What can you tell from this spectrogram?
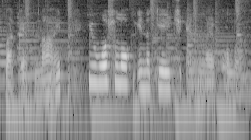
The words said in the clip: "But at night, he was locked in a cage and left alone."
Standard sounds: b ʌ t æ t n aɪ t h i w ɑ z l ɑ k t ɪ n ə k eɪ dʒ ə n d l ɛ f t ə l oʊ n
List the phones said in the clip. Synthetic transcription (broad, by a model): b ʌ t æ t n aɪ t h i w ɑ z l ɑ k ɪ n ə k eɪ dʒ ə n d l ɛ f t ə l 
